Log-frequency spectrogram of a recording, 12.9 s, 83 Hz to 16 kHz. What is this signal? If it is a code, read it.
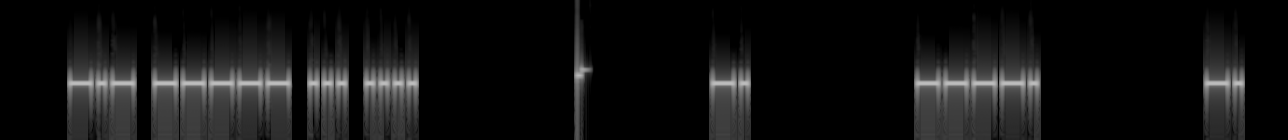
Morse code, heard as a keyed tone, about 17 wpm, spaced as for 8 wpm, 700 Hz. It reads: K0SH N9N
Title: USA Call Signs - 4 Characters - 8x Character Spacing - 17wpm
